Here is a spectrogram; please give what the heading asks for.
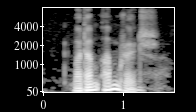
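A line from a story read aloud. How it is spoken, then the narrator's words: Gentle interruption. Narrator (German): unterbrach Gloria sanft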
